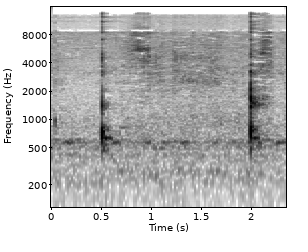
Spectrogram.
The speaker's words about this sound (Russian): И сейчас мы режем овощи. Режем все кубиками, примерно одной величины.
